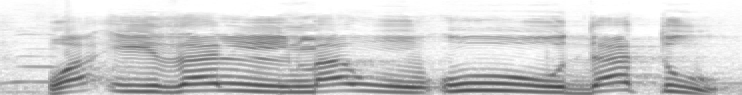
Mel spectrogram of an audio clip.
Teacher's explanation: वाव की अदायगी होंठों की गोलाई से, हमजा को खूब वाज़े करेंगे तहकीक के साथ, जाल को जा से नहीं बदलना, क्लियर रखना है और लाम को हिलाएंगे नहीं।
